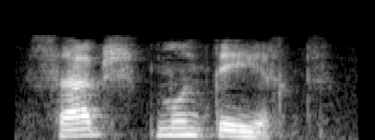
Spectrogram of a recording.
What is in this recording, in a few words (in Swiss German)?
"salbscht", alsace; peche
